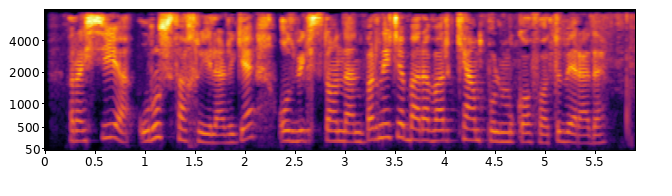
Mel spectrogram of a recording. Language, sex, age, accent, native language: Uzbek, female, 19-29, Toshkent viloyati, Uzbek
